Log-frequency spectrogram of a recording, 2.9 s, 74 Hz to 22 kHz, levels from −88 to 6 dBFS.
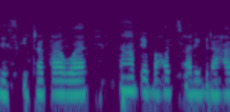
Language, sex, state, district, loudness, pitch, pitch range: Hindi, female, Uttar Pradesh, Etah, -42 LUFS, 185 Hz, 180-195 Hz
